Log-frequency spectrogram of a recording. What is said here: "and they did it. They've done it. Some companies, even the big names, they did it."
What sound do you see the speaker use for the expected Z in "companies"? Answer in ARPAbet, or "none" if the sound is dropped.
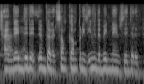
Z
